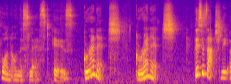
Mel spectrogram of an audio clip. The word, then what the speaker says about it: Greenwich: Why are we saying gran, for example, and not green? And where's the W? The W is missing. You've got to say it like gran, not green. So stress that first syllable, gren, Greenwich, Greenwich. Take away that W so that we've just got the ICH left.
